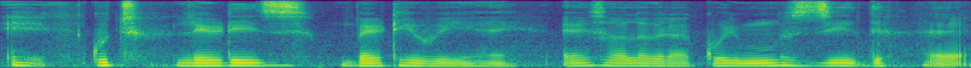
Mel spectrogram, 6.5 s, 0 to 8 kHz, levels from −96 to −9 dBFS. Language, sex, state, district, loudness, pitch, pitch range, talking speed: Hindi, male, Haryana, Charkhi Dadri, -17 LUFS, 115 Hz, 110-120 Hz, 110 wpm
